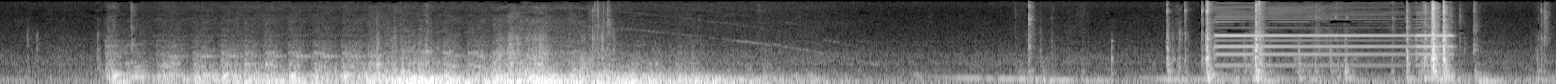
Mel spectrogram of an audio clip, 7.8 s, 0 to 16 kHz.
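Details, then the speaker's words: 2007 Vauxhall/Opel Vectra 1.9 diesel Z19DT after engine swap: starter cranks a couple of seconds, it nearly fires then stops, no start; high rail pressure sensor code P0088 appears and is suspected to prevent starting. "happens okay so you've seen you crank it kind of wants to fire but then it just stops"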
